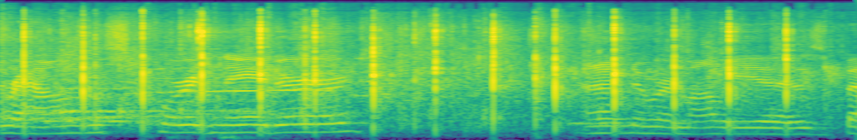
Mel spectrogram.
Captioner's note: applause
